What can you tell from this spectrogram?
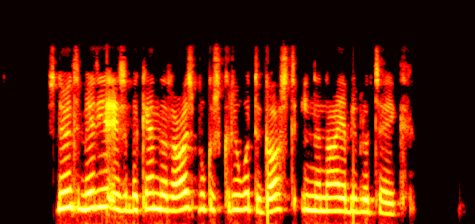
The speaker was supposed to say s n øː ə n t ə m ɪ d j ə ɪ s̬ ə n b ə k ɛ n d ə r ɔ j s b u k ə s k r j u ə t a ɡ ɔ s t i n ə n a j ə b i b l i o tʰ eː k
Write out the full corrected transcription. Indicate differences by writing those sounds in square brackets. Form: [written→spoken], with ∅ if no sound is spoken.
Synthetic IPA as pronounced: s n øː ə n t ə m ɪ d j ə ɪ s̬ ə n b ə k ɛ n d ə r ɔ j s b u k ə s k r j u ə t [a→ə] ɡ ɔ s t i n ə n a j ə b i b l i o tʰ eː k

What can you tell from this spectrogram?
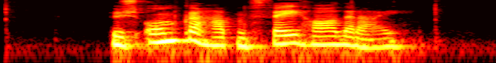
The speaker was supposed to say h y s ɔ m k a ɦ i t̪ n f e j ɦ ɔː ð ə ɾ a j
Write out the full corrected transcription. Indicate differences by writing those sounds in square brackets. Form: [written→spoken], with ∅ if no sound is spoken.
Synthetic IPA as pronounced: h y s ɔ m k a ɦ [i→a] t̪ n f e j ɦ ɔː ð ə ɾ a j

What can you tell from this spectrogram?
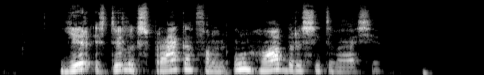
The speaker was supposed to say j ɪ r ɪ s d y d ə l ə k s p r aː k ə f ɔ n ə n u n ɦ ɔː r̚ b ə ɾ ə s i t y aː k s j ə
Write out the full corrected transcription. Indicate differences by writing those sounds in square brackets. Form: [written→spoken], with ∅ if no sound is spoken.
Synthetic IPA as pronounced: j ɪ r ɪ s d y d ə l ə k s p r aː k ə f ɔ n ə n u n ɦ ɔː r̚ b ə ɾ ə s i t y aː [k→∅] s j ə

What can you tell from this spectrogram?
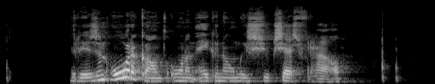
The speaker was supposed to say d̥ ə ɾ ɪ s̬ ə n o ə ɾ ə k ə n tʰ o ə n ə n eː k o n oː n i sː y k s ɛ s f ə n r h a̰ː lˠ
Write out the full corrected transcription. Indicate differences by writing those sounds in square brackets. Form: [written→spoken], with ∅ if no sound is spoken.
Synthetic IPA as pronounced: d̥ ə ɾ ɪ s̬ ə n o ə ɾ ə k [ə→ɑ] n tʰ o ə n ə n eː k o n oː [n→m] i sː y k s ɛ s f ə [n→∅] r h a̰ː lˠ

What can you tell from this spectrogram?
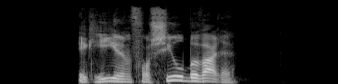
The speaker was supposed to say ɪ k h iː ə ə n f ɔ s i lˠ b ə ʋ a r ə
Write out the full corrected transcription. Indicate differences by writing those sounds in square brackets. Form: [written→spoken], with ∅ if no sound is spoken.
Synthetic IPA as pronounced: ɪ k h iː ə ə n f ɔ s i lˠ b ə ʋ a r ə

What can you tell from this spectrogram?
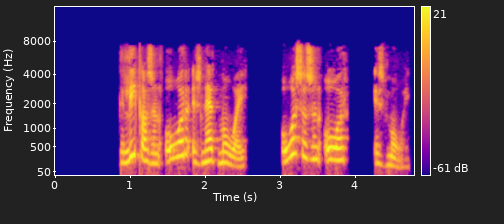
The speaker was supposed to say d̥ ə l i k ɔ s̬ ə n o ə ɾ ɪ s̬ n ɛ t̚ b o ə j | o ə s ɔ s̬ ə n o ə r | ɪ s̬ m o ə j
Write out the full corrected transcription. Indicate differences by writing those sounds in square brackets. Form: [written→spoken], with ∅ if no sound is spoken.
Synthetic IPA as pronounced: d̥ ə l i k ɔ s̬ ə n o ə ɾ ɪ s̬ n ɛ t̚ [b→m] o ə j | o ə s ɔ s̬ ə n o ə r | ɪ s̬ m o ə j

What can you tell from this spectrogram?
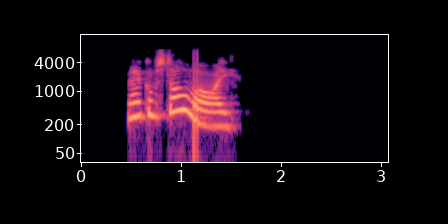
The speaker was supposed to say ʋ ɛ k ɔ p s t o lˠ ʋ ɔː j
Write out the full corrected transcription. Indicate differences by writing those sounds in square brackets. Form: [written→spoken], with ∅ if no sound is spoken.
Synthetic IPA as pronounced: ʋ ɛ k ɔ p s t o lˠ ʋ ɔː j

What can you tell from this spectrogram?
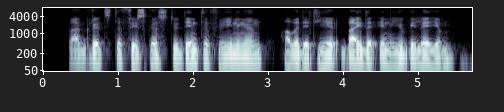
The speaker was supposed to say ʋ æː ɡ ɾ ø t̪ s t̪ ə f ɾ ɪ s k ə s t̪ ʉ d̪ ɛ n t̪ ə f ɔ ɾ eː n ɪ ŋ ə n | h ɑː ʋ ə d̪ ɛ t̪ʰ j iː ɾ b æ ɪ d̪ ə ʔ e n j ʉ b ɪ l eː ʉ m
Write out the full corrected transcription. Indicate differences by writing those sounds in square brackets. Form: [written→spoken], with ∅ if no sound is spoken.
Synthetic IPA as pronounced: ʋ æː ɡ ɾ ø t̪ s t̪ ə f ɾ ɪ s k ə s t̪ ʉ d̪ ɛ n t̪ ə f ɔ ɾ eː n ɪ ŋ ə n | h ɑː ʋ ə d̪ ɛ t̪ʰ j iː ɾ b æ ɪ d̪ ə ʔ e n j ʉ b ɪ l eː ʉ m

